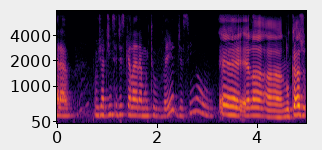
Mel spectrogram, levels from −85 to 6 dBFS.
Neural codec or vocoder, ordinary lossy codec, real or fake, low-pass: none; none; real; 7.2 kHz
